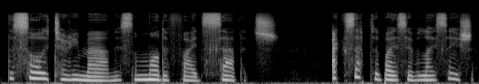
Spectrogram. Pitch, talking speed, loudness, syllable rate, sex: 215 Hz, 125 wpm, -21 LUFS, 5.6 syllables/s, female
